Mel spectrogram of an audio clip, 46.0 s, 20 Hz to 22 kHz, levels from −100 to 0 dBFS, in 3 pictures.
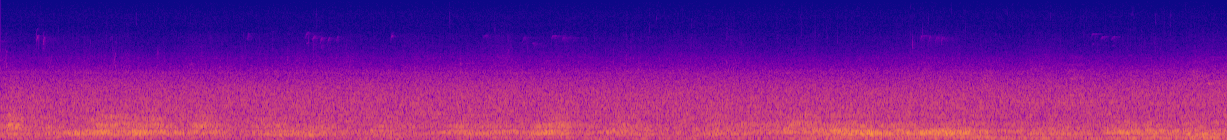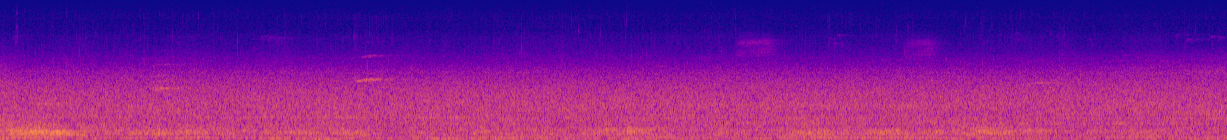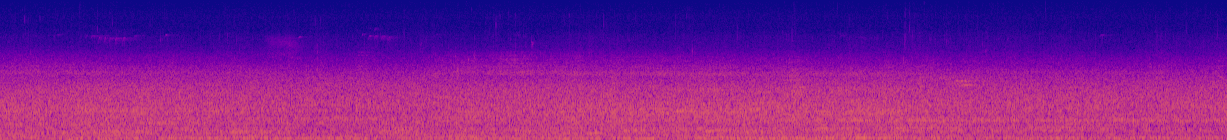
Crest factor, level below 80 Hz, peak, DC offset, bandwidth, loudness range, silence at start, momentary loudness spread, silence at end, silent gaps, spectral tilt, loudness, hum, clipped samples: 18 dB; -50 dBFS; -18 dBFS; under 0.1%; over 20 kHz; 6 LU; 0 s; 8 LU; 0 s; none; -7.5 dB/octave; -38 LUFS; none; under 0.1%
